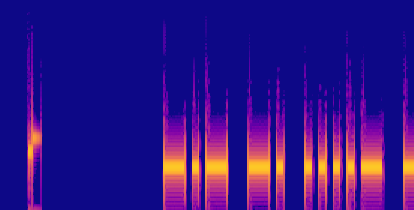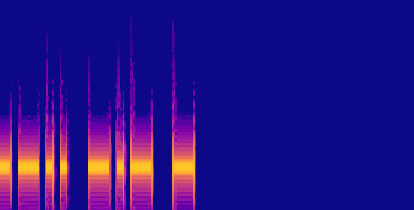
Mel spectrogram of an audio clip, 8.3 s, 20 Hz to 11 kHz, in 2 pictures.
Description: Morse code, heard as a keyed tone, about 17 wpm, 700 Hz. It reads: KN4ZKT
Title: K1USN SST QSO Practice - 17wpm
